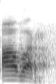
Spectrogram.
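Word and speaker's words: hour: क्योंकि H silent रहेगा यहां देखिए आवर एच यू आर इसको हम आवर पढ़ेंगे क्योंकि एच से शुरू हो रहा है और बाद में ओ है तो एच साइलेंट रहेगा तो इसको हम आवर पढ़ेंगे हावर नहीं पढ़ना है आवर अगला नियम साइलेंट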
